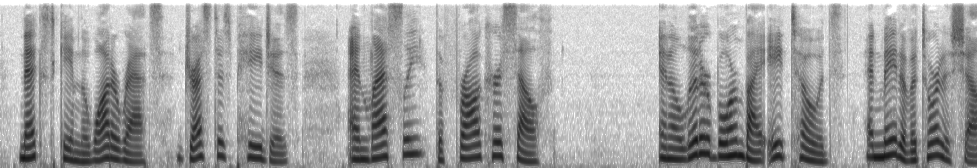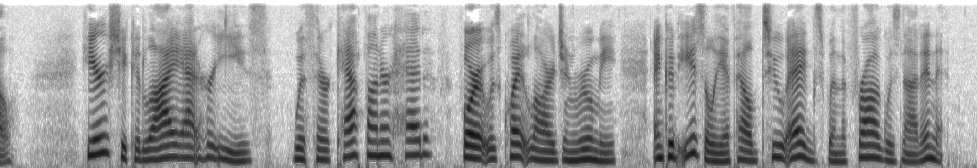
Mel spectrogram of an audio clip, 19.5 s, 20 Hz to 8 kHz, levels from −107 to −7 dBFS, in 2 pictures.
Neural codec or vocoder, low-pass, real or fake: vocoder, 22.05 kHz, 80 mel bands, Vocos; 7.2 kHz; fake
